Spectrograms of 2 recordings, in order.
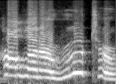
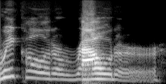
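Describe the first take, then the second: First: Router is said the other speaker's way, like rooter. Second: Router is said the speaker's own way, like rowter.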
